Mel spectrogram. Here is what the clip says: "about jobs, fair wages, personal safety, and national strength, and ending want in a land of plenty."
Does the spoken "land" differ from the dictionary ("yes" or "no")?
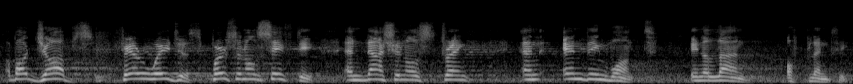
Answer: no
